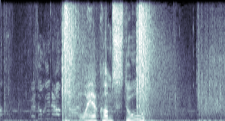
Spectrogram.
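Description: A gun fires in short loud bursts.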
